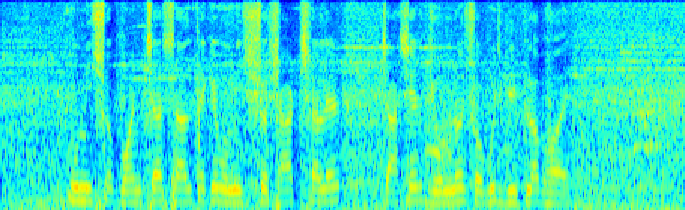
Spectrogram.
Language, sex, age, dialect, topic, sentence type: Bengali, male, 25-30, Standard Colloquial, agriculture, statement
